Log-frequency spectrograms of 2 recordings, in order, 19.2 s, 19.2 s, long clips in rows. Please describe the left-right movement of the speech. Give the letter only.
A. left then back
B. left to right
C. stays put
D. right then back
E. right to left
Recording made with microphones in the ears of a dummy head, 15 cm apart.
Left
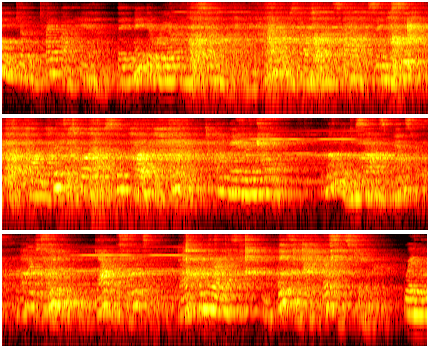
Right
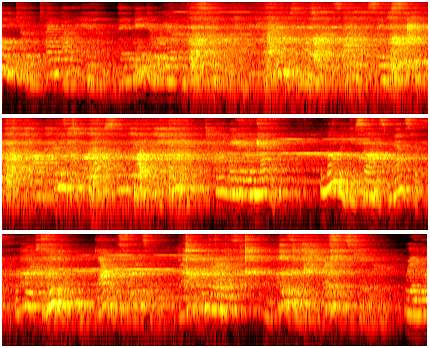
D.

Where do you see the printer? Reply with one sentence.
You can hear the printer on the right.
